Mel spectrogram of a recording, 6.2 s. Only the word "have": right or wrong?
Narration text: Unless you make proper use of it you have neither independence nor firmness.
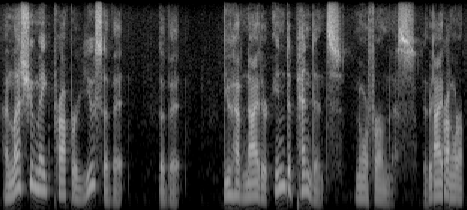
right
